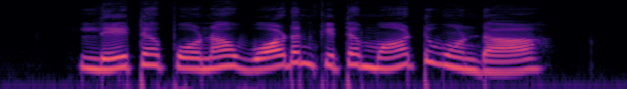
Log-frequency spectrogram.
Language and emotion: Tamil, sad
